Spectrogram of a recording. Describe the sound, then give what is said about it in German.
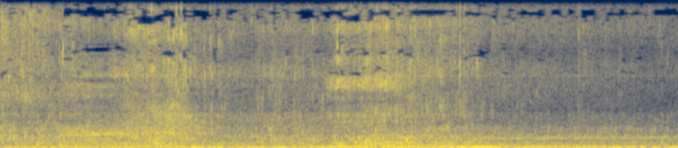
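A steady, loud motorboat engine drone hums low and continuous alongside washing water at a beach, with no voices over it. “Und wenn die den Motor anwerfen, nerven die alle Strandbesucher, weil es so laut ist.”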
